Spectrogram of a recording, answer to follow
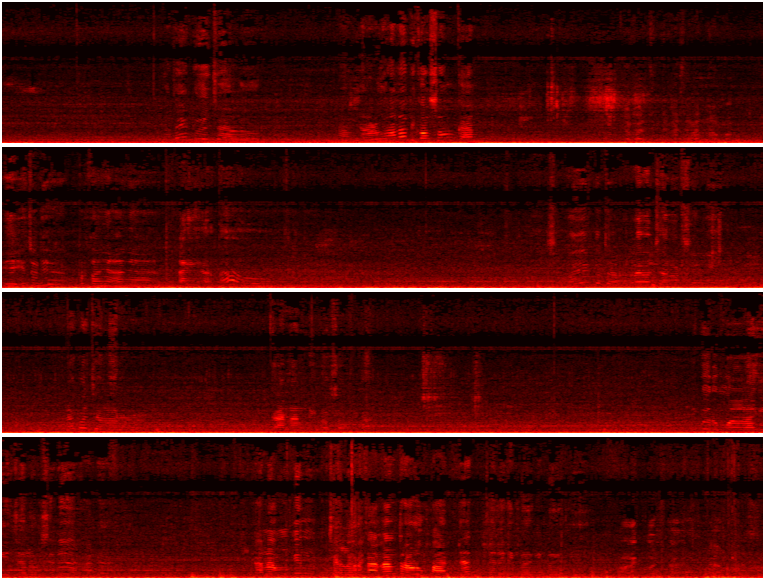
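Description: Steady low road rumble heard inside a car's cabin while it cruises on a highway: tyre and engine noise that changes character slightly about two-thirds of the way through.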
